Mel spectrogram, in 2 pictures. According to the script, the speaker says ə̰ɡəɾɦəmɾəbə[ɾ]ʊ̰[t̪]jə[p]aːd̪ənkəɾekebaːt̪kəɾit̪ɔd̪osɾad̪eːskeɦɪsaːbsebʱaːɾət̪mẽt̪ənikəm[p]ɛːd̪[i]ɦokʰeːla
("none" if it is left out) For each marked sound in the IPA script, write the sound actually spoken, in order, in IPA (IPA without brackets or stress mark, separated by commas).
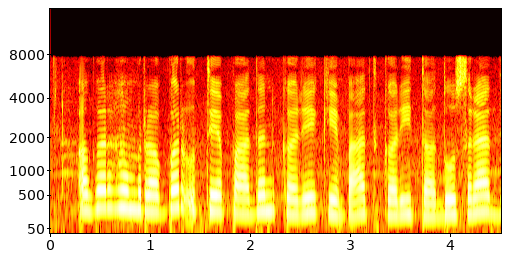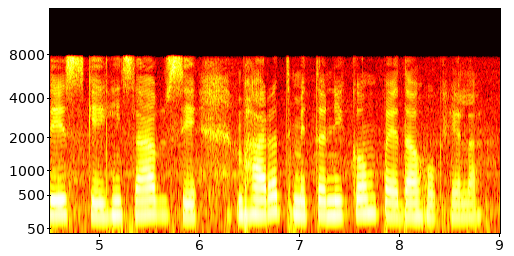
ɾ, t̪, p, p, a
